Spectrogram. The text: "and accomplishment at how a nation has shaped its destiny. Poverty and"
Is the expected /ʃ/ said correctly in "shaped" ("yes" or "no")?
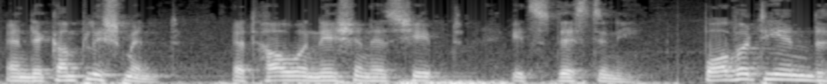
yes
